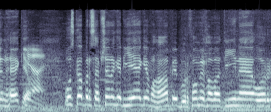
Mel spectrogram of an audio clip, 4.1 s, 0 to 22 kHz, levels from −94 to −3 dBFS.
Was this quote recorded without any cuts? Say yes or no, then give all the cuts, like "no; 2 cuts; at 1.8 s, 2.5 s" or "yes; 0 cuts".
yes; 0 cuts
